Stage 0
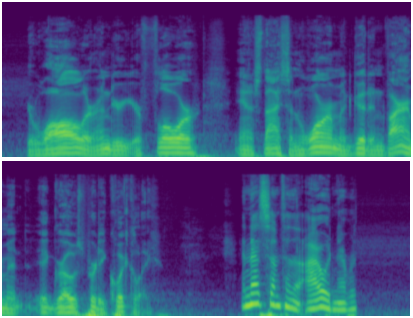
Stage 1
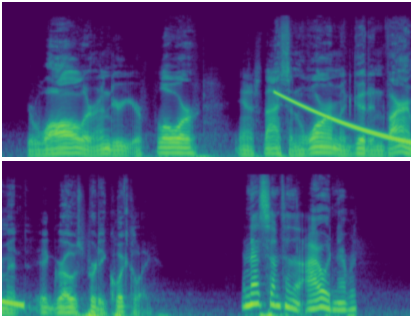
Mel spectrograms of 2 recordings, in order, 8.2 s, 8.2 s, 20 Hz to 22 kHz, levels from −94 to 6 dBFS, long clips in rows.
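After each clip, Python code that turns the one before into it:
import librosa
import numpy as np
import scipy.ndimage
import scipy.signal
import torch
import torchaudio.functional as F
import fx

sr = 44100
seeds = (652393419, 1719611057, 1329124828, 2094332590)

y = fx.spec_paint(x, sr, seeds[0], shape='fall', start_s=2.71, length_s=1.6, low_hz=220.0, high_hz=2400.0, level_db=-15.0)
y = fx.env_lowpass(y, sr, base_hz=360.0, full_db=-13.0)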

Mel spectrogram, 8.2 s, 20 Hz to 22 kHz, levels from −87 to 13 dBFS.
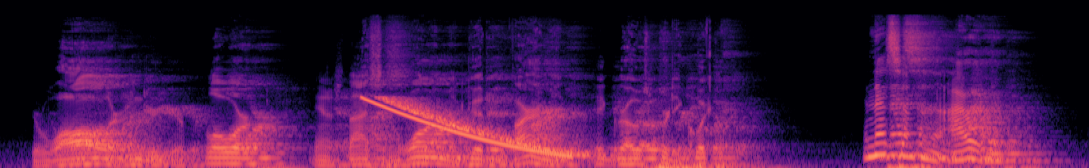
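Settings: y = fx.rev_plate(x, sr, seeds[1], rt60_s=0.68, hf_ratio=0.9, predelay_ms=100, drr_db=3.0)
y = F.gain(torch.from_numpy(y), -2.0).numpy()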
